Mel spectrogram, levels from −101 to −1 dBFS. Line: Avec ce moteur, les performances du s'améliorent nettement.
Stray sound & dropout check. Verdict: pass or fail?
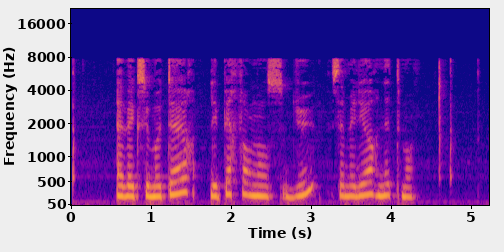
pass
